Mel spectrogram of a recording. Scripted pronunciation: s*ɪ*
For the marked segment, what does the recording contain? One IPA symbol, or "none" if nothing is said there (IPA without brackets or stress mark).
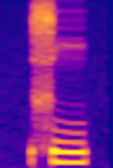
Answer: i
